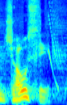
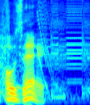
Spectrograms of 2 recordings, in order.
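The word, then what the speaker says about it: José: a kid but I didn't really understand why his name was spelled with a J because I didn't really know for Spanish J was like why didn't I call Josie you know his name's Jose oh I guess thank you mr.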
